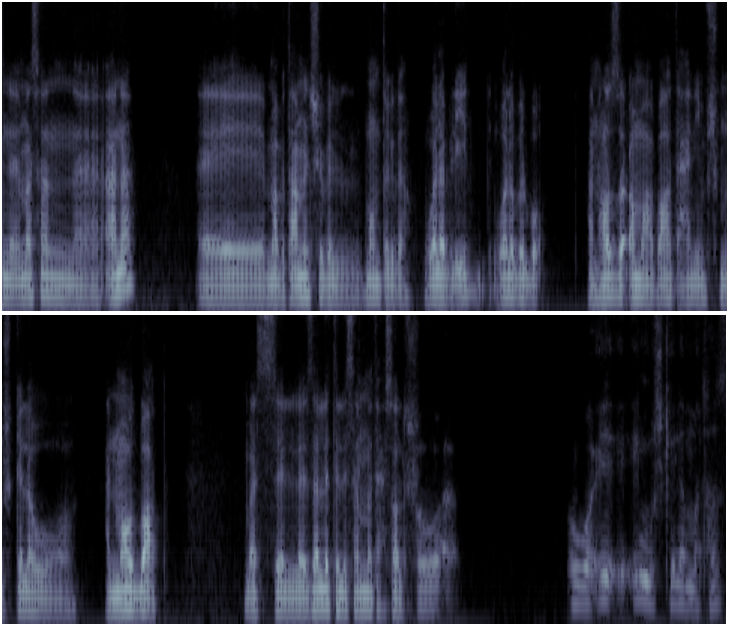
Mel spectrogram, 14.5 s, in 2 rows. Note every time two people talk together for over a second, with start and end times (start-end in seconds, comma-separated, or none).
none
